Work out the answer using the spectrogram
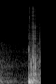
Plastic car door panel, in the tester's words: frapper rapidement le panneau de porte pour entendre ce qui vibre encore sur le panneau de porte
